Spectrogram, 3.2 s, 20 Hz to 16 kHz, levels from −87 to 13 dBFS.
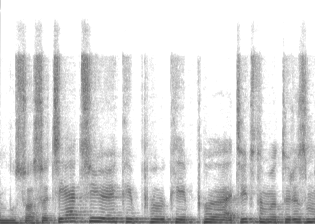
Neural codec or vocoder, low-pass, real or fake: vocoder, 44.1 kHz, 128 mel bands every 256 samples, BigVGAN v2; 14.4 kHz; fake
